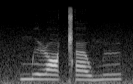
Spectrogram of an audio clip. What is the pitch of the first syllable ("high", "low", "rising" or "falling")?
low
